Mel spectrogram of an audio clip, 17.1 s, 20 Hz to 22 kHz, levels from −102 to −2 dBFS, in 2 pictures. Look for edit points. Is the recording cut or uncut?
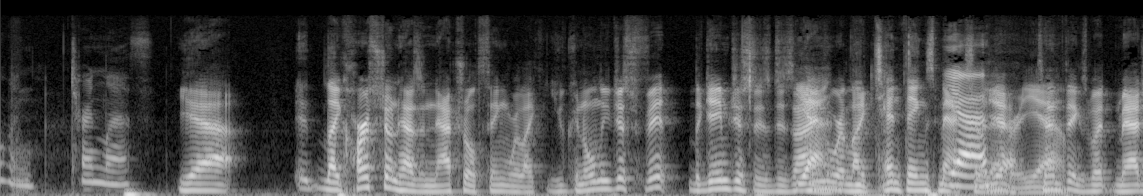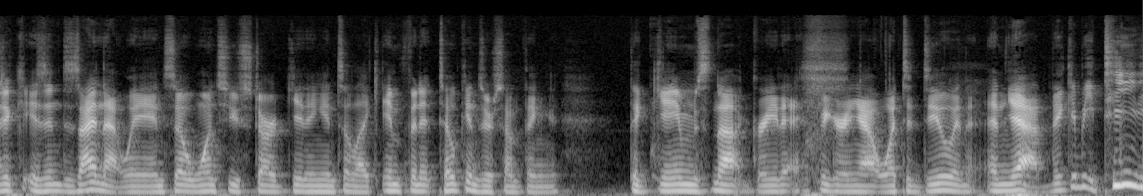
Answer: cut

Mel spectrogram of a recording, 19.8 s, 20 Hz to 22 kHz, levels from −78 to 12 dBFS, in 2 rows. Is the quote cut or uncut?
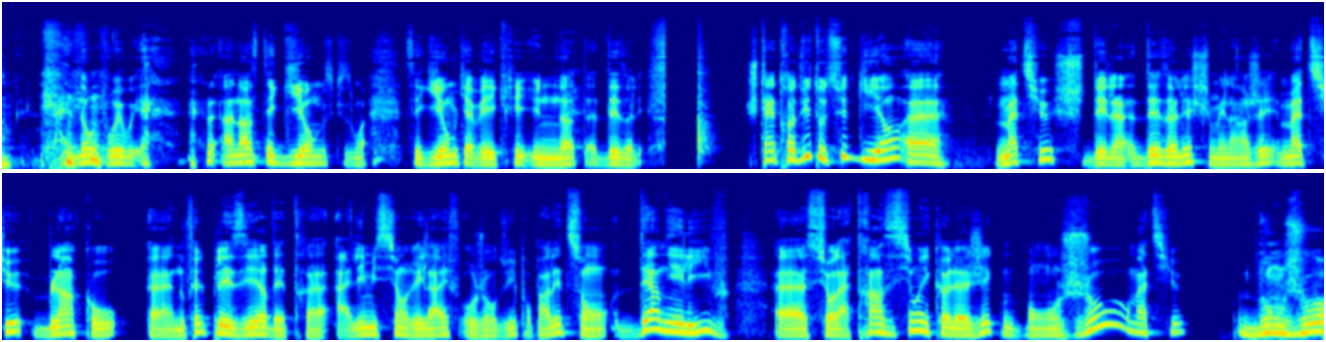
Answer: uncut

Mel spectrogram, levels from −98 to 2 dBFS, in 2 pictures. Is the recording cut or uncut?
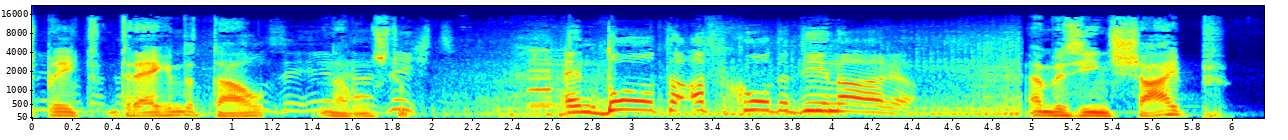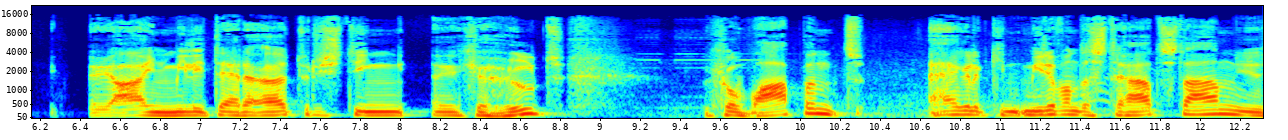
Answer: cut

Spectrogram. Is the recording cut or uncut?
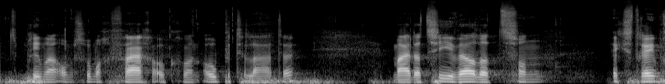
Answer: uncut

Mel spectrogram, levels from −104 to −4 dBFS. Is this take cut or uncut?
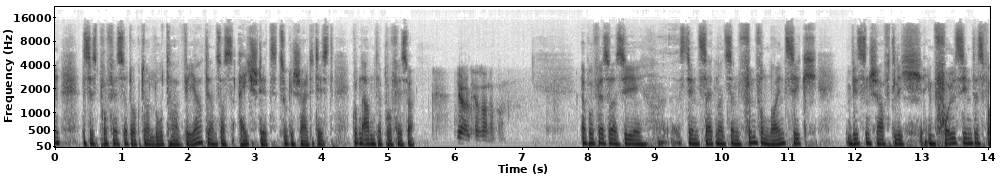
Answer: cut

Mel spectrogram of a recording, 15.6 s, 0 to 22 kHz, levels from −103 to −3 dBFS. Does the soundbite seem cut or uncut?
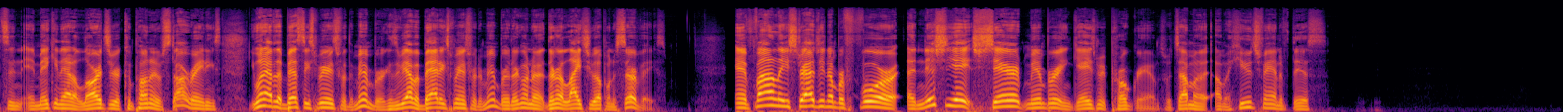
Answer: uncut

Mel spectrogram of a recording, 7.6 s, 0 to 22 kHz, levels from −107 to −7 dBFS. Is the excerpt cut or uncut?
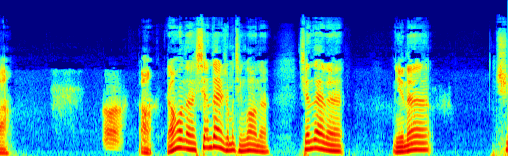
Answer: uncut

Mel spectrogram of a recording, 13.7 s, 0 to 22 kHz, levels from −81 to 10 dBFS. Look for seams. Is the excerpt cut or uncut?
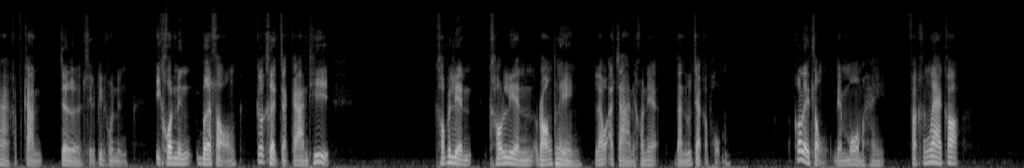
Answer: uncut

